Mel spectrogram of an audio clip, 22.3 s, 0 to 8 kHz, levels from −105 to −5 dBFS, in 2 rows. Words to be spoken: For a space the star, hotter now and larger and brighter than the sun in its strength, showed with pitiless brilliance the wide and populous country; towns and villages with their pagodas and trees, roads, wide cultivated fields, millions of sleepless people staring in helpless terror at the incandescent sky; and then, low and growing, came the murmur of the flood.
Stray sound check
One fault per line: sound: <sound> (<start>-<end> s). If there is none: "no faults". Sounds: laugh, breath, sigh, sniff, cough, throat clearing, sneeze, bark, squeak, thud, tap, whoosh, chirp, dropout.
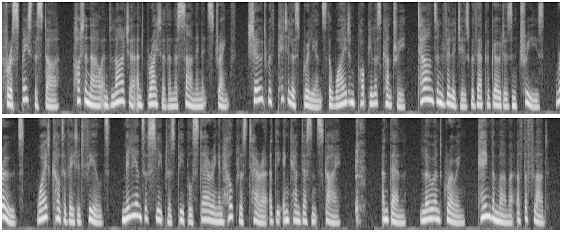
sound: cough (18.2-18.5 s)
